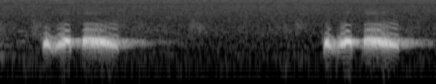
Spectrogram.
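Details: Decoy spotted dove cooing to provoke other doves into calling: two low phrases about three and a half seconds apart, each with quick stuttered notes and then a long, falling, throaty coo, in otherwise quiet surroundings.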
